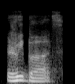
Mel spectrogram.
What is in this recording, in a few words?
"rebirth", Indian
